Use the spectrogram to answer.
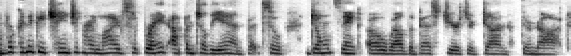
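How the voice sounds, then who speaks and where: At a fairly quick pace with hardly any pauses, a woman with a medium pitch and a somewhat breathy voice speaks with ordinary pitch variation, the sound dry and close with no echo. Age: 60s. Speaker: spiritual coach. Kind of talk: online interview.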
